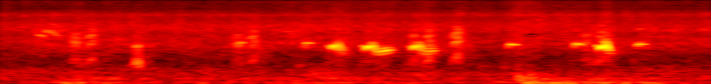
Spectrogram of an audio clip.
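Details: Black-headed bulbul chicks being fed in the nest: a soft, busy series of high twittering chips, rising in density midway, then a few louder notes near the end.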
